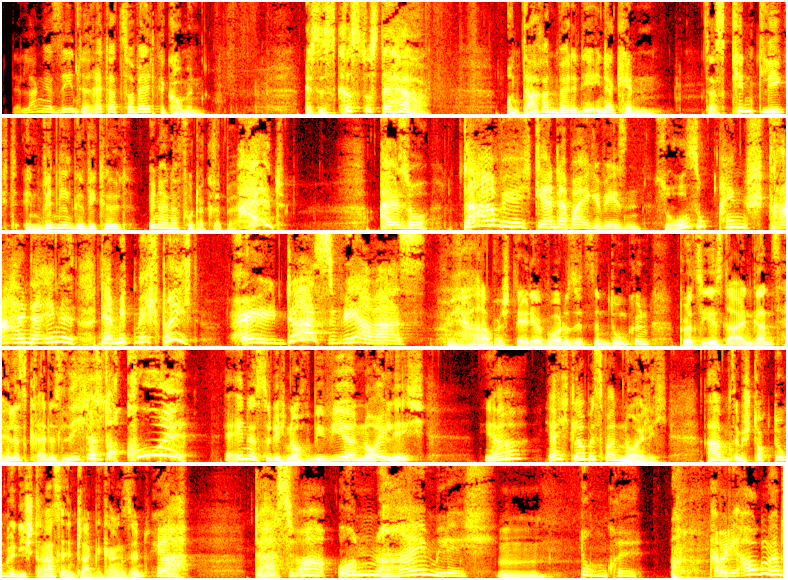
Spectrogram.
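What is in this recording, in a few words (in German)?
Hörspiel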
